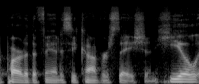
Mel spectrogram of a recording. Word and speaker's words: Gil: Heel is spelled G-I-L.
